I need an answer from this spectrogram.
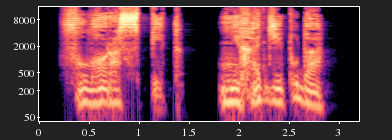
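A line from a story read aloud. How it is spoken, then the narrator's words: Loud whispered command. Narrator (Russian): приказала громким шепотом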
